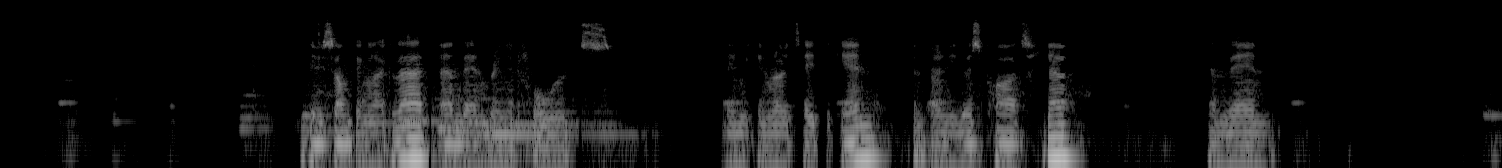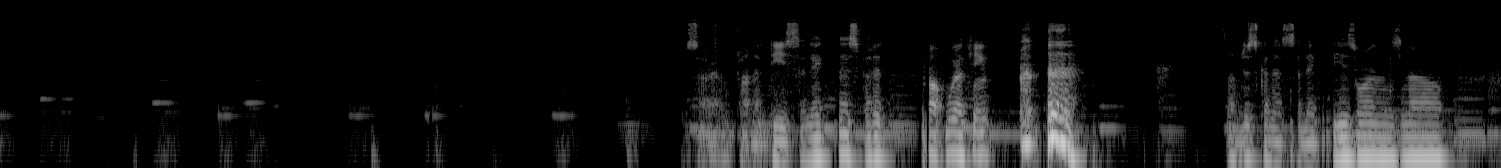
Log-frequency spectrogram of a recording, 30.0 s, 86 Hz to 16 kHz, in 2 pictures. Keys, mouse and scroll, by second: 3.9 g, 6.7 click, 7.6 r, 11.4 click, 12.1-13.2 scroll up 1, 13.2 shift+z, 14.0-20.3 ctrl+right drag, 16.0 b, 20.0-20.3 scroll up 2, 20.3-24.4 shift+middle drag, 20.6-21.4 scroll up 2, 21.4 b, 24.4 click, 25.1-26.3 ctrl+right drag, 27.2 b, 28.5 shift+z, 29.1 scroll down 2, 29.3-30.0 middle drag.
